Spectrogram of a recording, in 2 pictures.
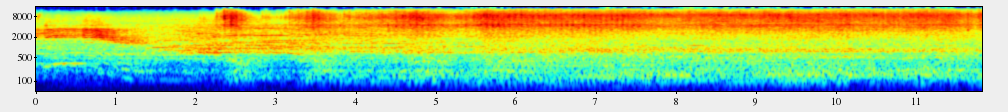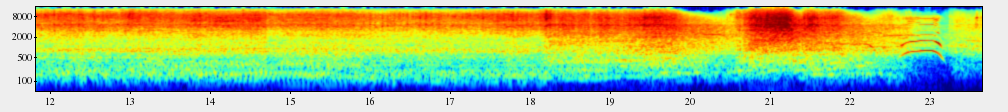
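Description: Monster truck engine running loud and revving as the truck drives over crushed cars, with a louder surge near the end.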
